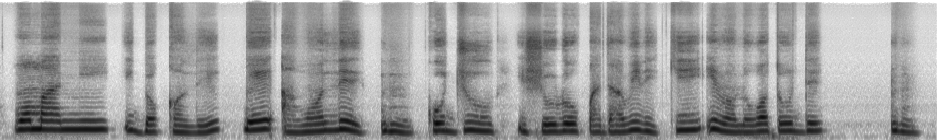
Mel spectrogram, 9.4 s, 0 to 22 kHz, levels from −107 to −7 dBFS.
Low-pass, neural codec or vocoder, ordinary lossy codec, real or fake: none; autoencoder, 48 kHz, 32 numbers a frame, DAC-VAE, trained on Japanese speech; none; fake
